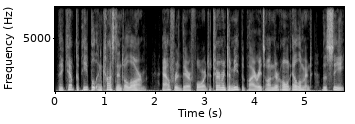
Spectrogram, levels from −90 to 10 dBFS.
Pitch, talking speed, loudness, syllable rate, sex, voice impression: 130 Hz, 205 wpm, -16 LUFS, 6.7 syllables/s, male, masculine, middle-aged, tensed, powerful, clear, slightly raspy, cool, mature, wild, lively, slightly strict, intense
